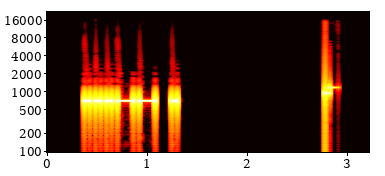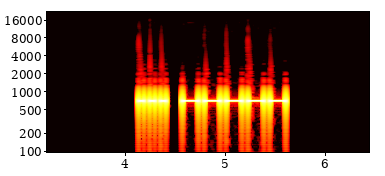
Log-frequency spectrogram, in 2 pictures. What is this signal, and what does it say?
Morse code, heard as a keyed tone, about 22 wpm, 700 Hz. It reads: 3 E S 0
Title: Single-Letter Single-Number 22wpm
